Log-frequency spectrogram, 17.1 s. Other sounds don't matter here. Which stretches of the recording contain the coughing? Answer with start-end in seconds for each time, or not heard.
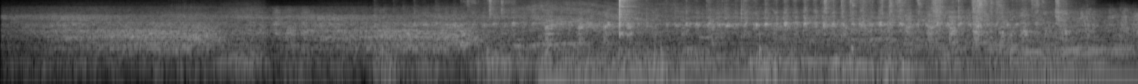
not heard.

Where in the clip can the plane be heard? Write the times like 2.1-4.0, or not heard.
0.0-17.0.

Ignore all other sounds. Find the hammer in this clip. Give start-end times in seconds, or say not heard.
not heard.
